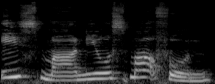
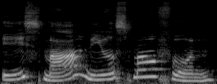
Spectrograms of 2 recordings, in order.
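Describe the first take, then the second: First: The words are run together and reduced. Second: The words are run together and reduced.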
